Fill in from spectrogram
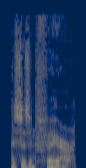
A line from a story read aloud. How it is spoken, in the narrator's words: he snarled the words at the mists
